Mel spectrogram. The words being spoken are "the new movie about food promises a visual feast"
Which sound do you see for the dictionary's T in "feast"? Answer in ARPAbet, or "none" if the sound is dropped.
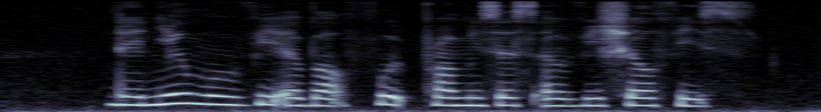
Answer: none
